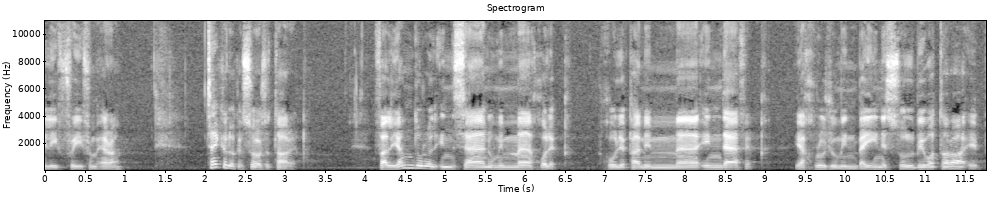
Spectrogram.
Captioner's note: arabic words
